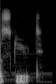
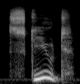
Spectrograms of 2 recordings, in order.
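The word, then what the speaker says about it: scute: It's notoriously annoying to farm scoots in bedrock. I don't even how do you pronounce it? Scoot. Scoot. Scoot. Skoot. Okay. Scoot.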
